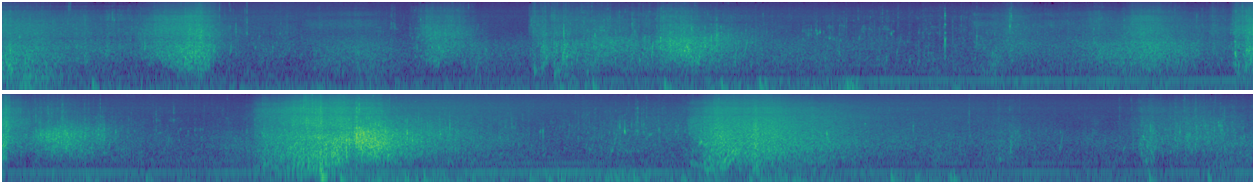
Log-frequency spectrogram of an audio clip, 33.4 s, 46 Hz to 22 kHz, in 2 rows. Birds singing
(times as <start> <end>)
15.8 33.3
